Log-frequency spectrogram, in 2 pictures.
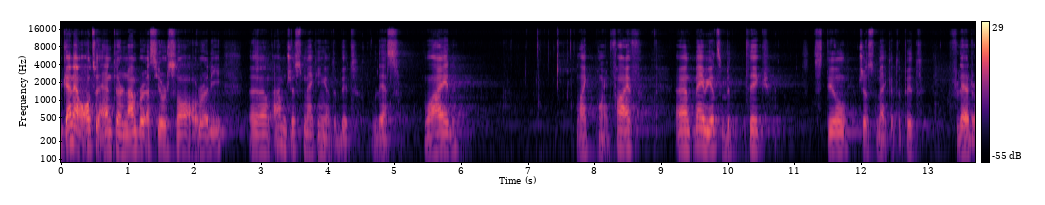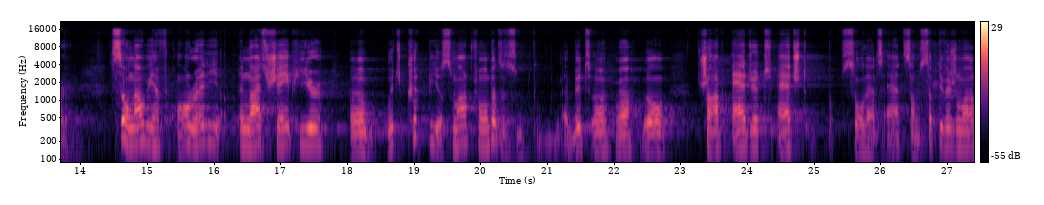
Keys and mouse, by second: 3.6 shift+s, 9.8-12.8 drag, 11.8 s, 17.2 Tab.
